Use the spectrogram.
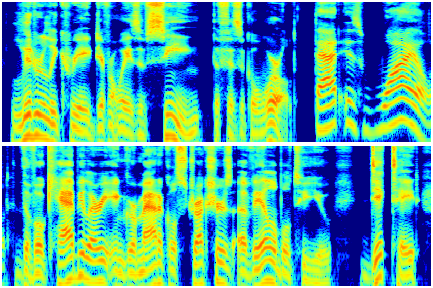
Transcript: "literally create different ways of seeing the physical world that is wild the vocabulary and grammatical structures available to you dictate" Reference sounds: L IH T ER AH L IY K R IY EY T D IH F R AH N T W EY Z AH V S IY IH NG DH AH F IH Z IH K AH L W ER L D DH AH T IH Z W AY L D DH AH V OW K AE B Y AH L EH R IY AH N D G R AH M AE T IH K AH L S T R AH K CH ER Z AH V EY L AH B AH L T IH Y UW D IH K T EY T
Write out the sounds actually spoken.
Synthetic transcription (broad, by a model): L IH T ER L IY K R IY EY T D IH F R AH N T W EY Z AH V S IY IH NG DH AH F IH Z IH K L W ER L D DH AH T IH Z W AY L D DH AH V OW K AE B Y AH L EH R IY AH N G R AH M AE T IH K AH L S T R AH K CH ER Z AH V EY L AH B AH L T IH Y UW D IH K T EY T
